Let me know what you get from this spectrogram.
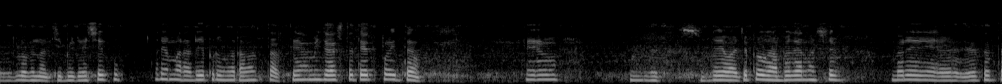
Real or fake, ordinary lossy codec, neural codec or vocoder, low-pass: fake; none; vocoder, 22.05 kHz, 80 mel bands, HiFi-GAN; 7.2 kHz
